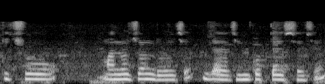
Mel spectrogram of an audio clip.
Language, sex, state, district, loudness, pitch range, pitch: Bengali, female, West Bengal, Malda, -14 LUFS, 220-250 Hz, 235 Hz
